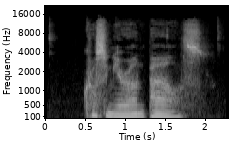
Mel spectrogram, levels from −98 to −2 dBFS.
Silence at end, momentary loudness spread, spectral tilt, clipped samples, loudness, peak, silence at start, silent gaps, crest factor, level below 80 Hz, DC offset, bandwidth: 0.3 s; 6 LU; -3.5 dB/octave; under 0.1%; -34 LUFS; -18 dBFS; 0.05 s; none; 20 dB; -68 dBFS; under 0.1%; 14 kHz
